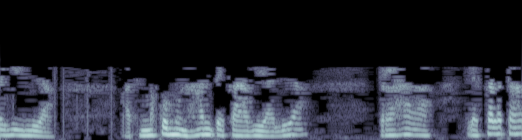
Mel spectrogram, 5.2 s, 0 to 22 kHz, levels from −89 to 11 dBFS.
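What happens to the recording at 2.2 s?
At 2.2 s the speech carries heavy MP3 compression damage, present throughout the clip rather than starting there. The encoder, likely starved at a bitrate consistent with about 8 kbps, has cut everything above 3 kHz and discarded weaker frequency lines, which then flicker on and off between frames. The result at that moment is dull, band-limited speech with a watery, swirling texture and smeared consonant onsets.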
